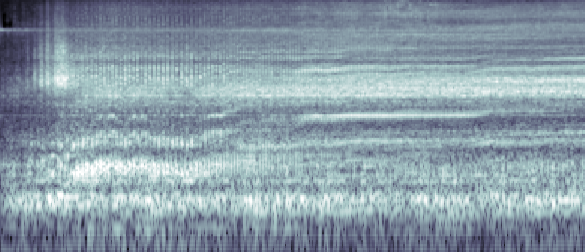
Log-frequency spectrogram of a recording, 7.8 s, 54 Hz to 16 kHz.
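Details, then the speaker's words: 3D-printed electric motor driven by an electronic speed control: high electric whine with a light, fast scraping rub throughout as the rotor rubs against its wooden mount. "Okay. I see what's going on. It is rubbing up against the wood."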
